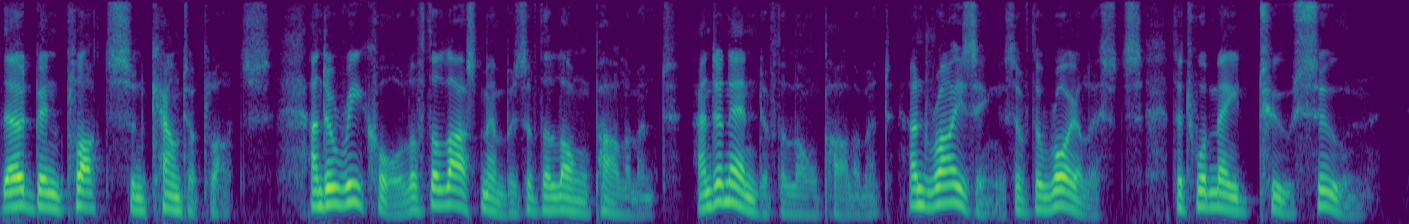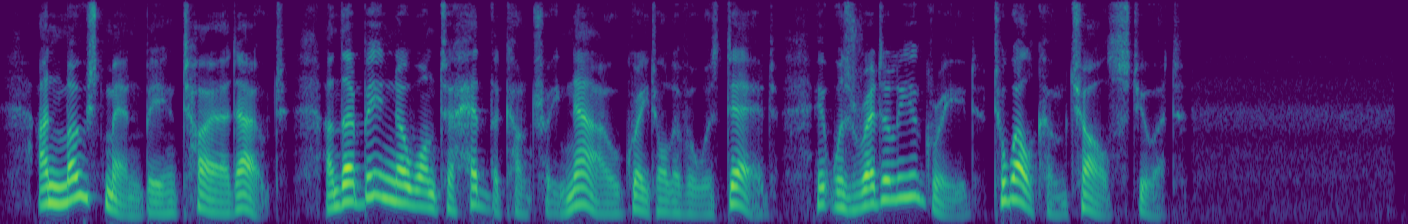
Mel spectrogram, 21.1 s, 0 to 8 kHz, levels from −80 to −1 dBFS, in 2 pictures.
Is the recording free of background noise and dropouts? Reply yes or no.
yes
